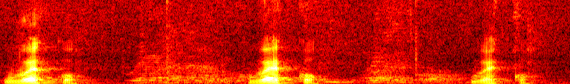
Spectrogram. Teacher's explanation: cuando se dice hueco no hay fricción debe ocurrir fricción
